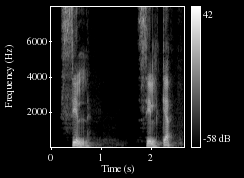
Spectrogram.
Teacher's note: These words have a short vowel I and a long consonant L.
